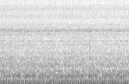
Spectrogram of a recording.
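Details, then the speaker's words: Oxygen concentrator used for COPD and other respiratory conditions, running normally at low flow: steady low motor hum with a soft rhythmic compressor throb as the machine takes in air. "machine actually breathes essentially it's taking the air in to clean it"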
